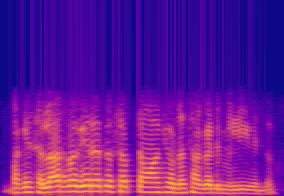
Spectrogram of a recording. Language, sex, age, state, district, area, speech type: Sindhi, female, 45-60, Maharashtra, Thane, urban, conversation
